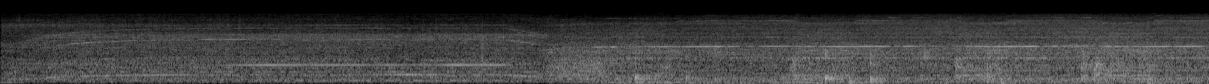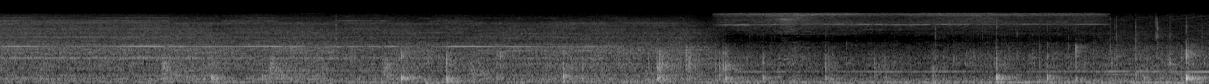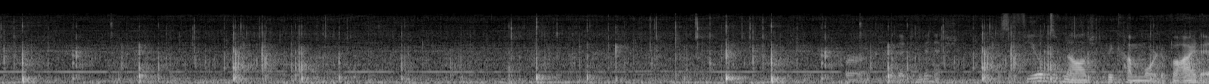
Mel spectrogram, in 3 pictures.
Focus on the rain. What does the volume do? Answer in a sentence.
The volume of the rain goes up.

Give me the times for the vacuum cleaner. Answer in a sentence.
You can hear the vacuum cleaner from 0.0 to 36.2 s.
